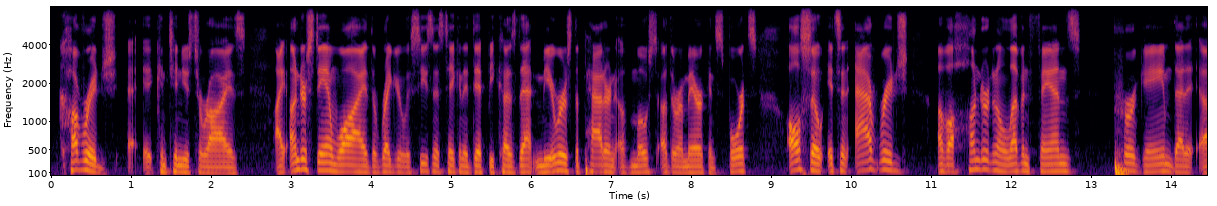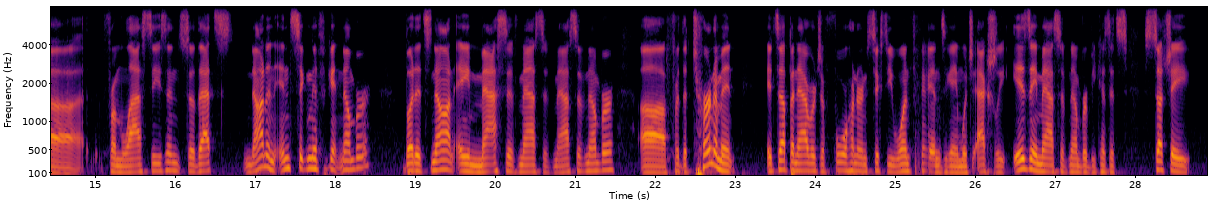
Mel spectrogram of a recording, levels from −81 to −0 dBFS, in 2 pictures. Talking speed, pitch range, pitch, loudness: 160 wpm, 110-135 Hz, 120 Hz, -25 LUFS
